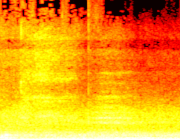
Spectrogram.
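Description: Steady low hum inside a modernised Otis passenger lift car standing at the ground floor with its doors still closed.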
